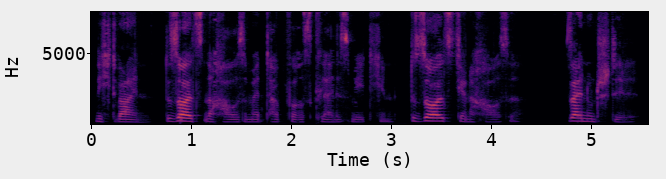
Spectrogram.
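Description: A woman voicing a cool, mocking gentleman who takes command, as part of an audiobook reading. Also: on the low side, steady tone, unhurried, dry recording, studio quality, voice pushed down. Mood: tender, soothing. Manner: sardonic, crisp, commanding. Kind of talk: dramatic audiobook character reading.

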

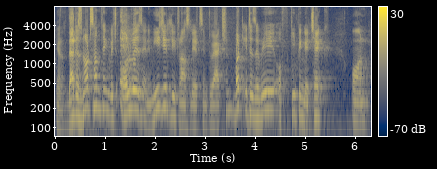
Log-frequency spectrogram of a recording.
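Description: A middle-aged man speaking unscripted on a panel, explaining in a measured way and often checking that listeners follow. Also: a little high, lively intonation. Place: university lecture room, seated at a panel table.

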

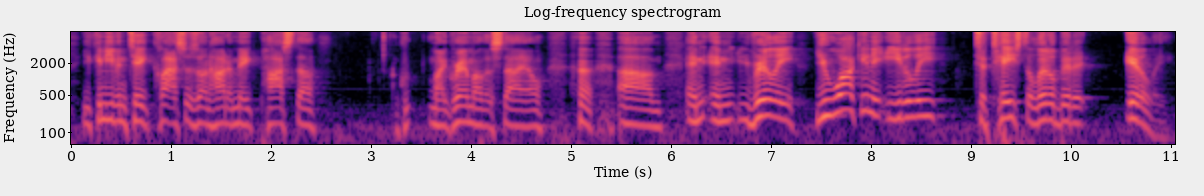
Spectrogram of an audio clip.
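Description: A man's voice: on the high side, bright, forceful tone, smooth. A man in his forties with a Boston accent, giving an earnest, emphatic talk on a stage with a headset mic. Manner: earnest, emphatic, gestures while speaking. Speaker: conference speaker. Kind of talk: stage presentation. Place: large dark auditorium stage.

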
